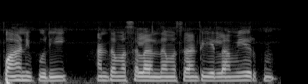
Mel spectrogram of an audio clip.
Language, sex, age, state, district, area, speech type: Tamil, female, 45-60, Tamil Nadu, Thoothukudi, rural, spontaneous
